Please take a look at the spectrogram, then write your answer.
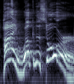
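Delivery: hammed-up retail greeting; fake-cheery shop worker. Shown as a demonstration. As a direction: sing it out like a bored clerk faking cheer. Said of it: "someone who has a shitty job".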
